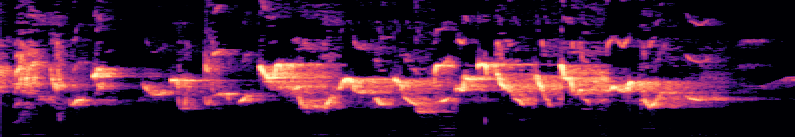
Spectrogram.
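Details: Lemon-bellied white-eye from Lombok, used as master song to stimulate reluctant birds: an unbroken, fast, high-pitched warbling twitter of sweet chirps and slurred notes.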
